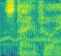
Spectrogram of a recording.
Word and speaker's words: Steinfeld: Steinfeld, yeah, my celebrity crush.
